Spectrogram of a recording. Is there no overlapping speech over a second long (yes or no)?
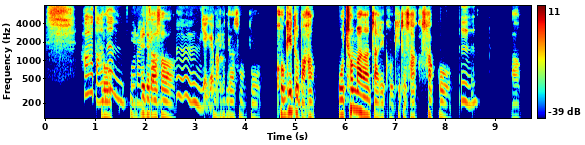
no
